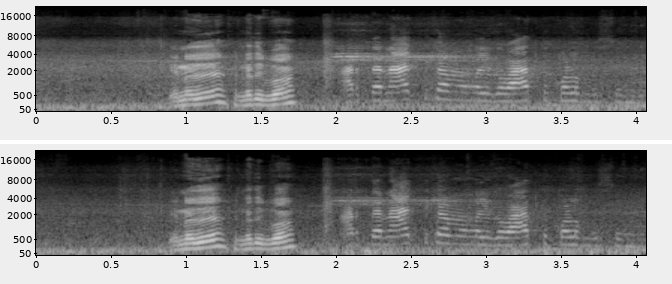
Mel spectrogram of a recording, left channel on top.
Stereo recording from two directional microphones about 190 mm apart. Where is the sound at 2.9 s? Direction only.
35° right (ahead or behind).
